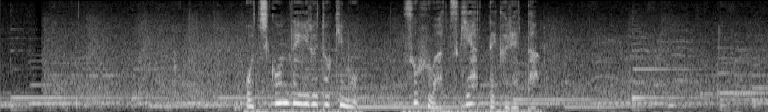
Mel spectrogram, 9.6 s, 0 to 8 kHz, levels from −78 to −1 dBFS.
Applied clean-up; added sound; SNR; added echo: none; none; none; none.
